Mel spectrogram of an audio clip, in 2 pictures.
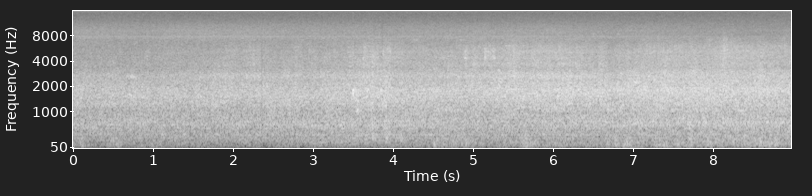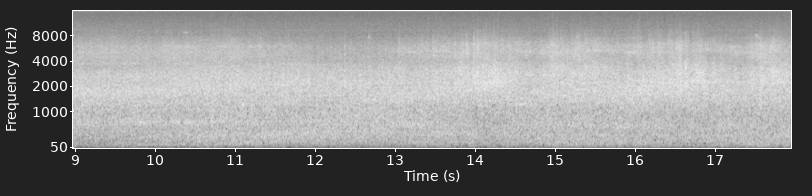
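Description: Class 47 diesel locomotive hauling a train of bogie tank wagons through the station: its engine grows steadily louder as it approaches, then the wagons run past at an even level.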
